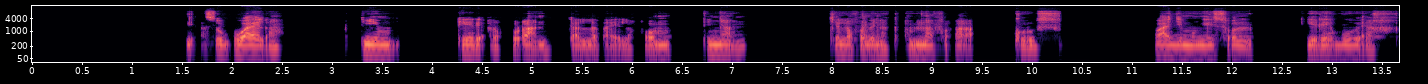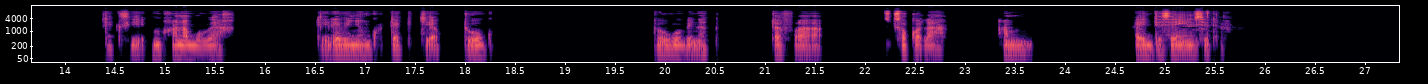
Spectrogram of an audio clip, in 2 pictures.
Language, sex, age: Wolof, male, 25-35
